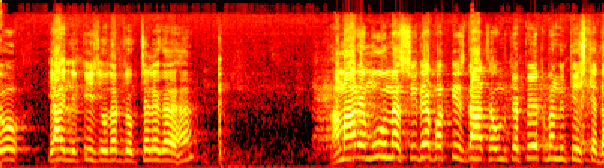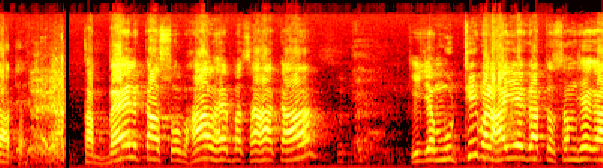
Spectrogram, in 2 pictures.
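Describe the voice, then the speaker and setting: The voice is raised and projected, in a Bihari accent, with ordinary pitch variation. There is noticeable background noise. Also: man. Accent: Bihari Hindi. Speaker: politician. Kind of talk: parliamentary speech. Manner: humorous.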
